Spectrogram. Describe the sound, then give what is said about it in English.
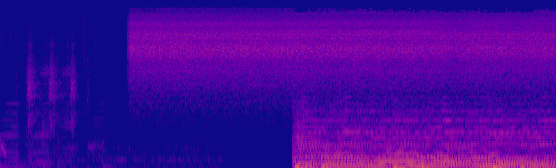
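Air being pumped out of a spaceship airlock in a video game: after a brief softer lead-in, a loud, broad, steady hiss starts, then swells further with a deep rumble beneath and continues to the end. “That sound is the air being removed from the lock in advance of jettisoning the contents into space.”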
